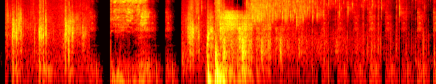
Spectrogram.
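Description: Sound effects for an animated logo: crackling and whooshing noise with brief dropouts, then a low impact about four seconds in, followed by a long crash that fades away.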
